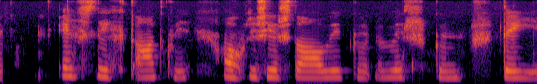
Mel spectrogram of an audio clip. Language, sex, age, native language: Icelandic, male, 11, Icelandic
